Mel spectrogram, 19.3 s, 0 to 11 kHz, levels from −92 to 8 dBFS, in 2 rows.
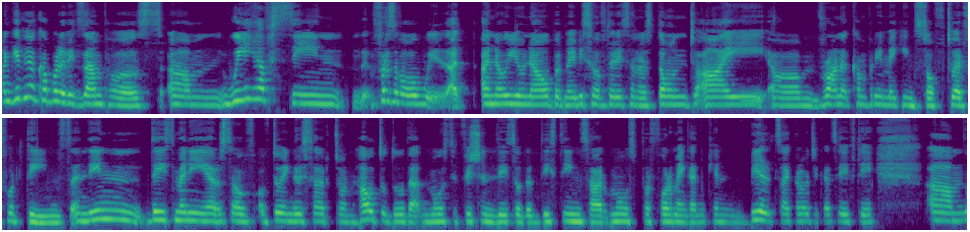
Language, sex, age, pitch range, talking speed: English, female, 30-49, 180-220 Hz, 200 wpm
